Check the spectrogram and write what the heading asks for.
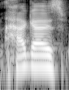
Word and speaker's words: Haggai: Um, and so Haggai. pronouncing it. Say what? Good job pronouncing.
